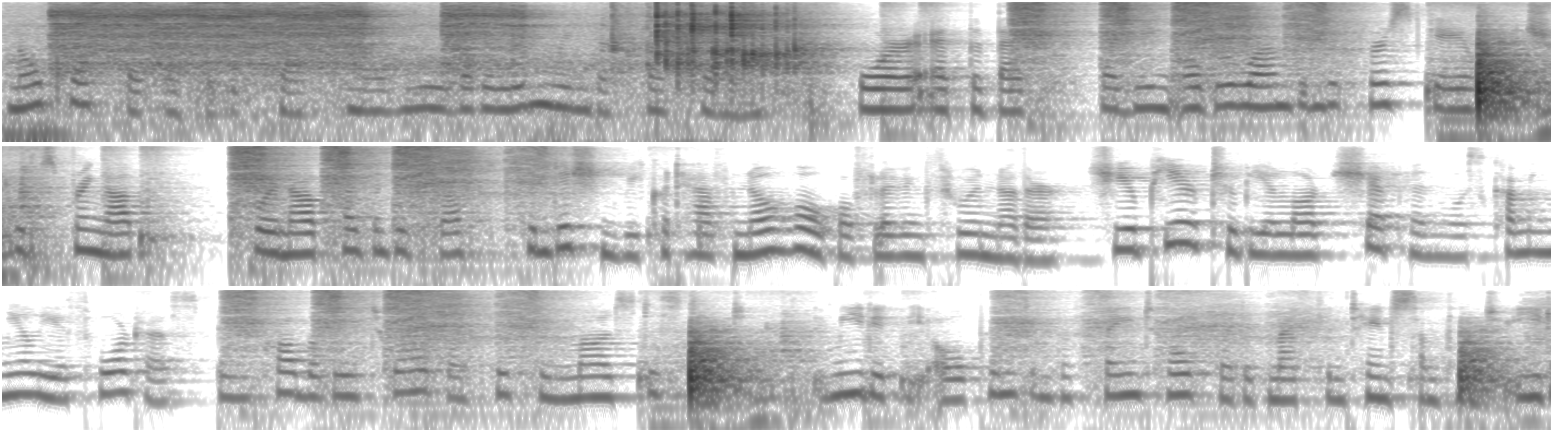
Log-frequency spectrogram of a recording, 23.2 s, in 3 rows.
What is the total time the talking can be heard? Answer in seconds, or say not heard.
23 s.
